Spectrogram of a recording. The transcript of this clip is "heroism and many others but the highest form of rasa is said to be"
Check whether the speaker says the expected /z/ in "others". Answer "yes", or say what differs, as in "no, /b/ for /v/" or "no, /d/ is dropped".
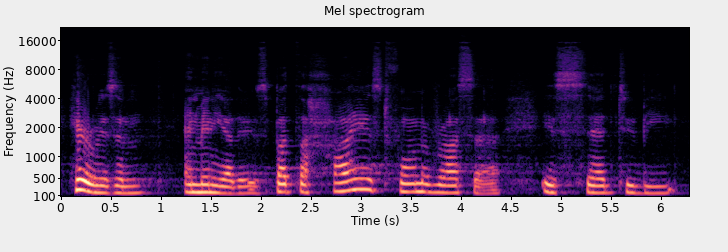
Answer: yes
